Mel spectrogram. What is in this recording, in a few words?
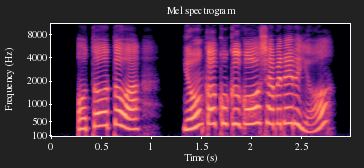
women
